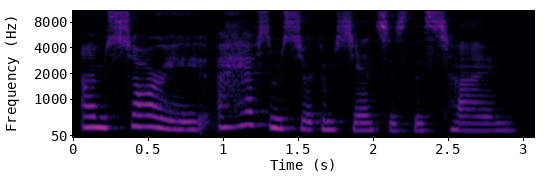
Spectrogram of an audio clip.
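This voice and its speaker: A woman's voice: mid-range voice, measured pace, voice pushed down, close to an everyday voice. A woman voicing a caring but persistent grandmother in dialogue from a narrated story. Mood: apologetic. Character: indignant, caring, persistent grandmother confronting her family.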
